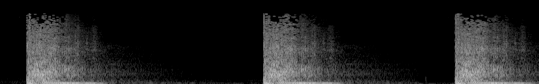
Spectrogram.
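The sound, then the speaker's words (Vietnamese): Gunfire in a surprise ambush inside a building on the way down to the second floor: three loud, sharp bangs, roughly two seconds apart, each ringing out in a long fading tail. “Tiếng súng vang lên liên tiếp.”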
